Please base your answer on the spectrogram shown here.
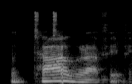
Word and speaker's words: photography: Nó có mỗi âm này là âm nhấn nè, là chữ O đó. Nhưng mà cái này là âm photography. Photography. Yeah. Photography. Photography. Photography. No, nó phải là âm gra đâu, nó là nó không có cái âm gì cả.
